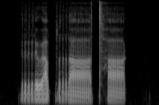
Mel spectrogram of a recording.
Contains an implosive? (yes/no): no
